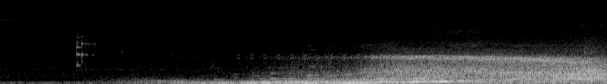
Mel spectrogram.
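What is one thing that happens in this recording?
A spaceship's jump drive hums and swells into a deep roar.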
